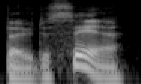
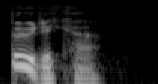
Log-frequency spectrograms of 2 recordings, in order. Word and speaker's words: Boudica: I was brought up to say Boadicea, yet in recent years people tend to say Boudica, and I'm happy to change with the times.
